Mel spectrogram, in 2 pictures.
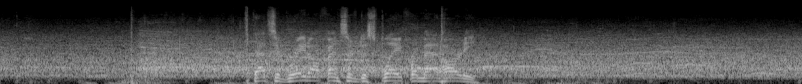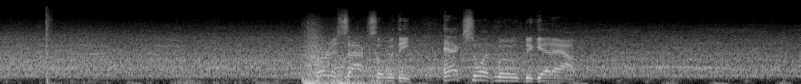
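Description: A large crowd murmurs and cheers in a big arena.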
